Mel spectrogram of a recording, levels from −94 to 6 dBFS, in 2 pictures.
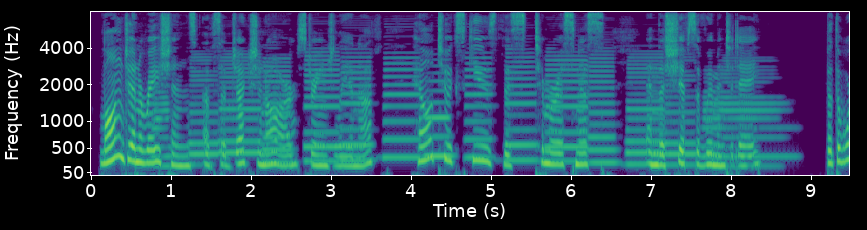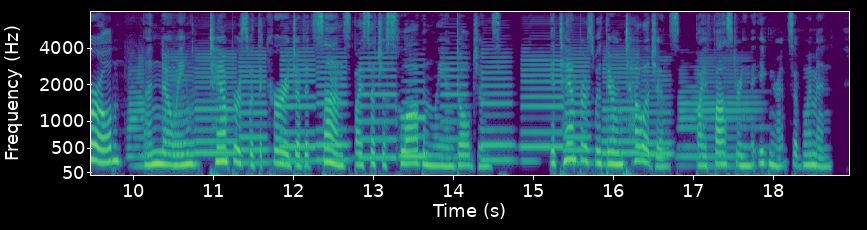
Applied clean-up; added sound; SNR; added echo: classical method Wiener filter.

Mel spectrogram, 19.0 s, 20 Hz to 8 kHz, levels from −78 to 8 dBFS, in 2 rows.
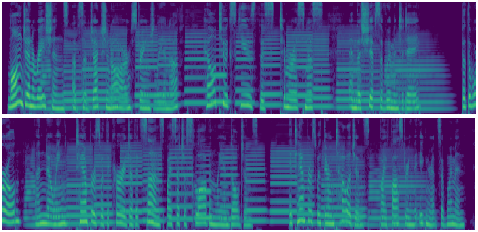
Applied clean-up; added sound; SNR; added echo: none; Wind instrument, woodwind instrument; 9 dB; none.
